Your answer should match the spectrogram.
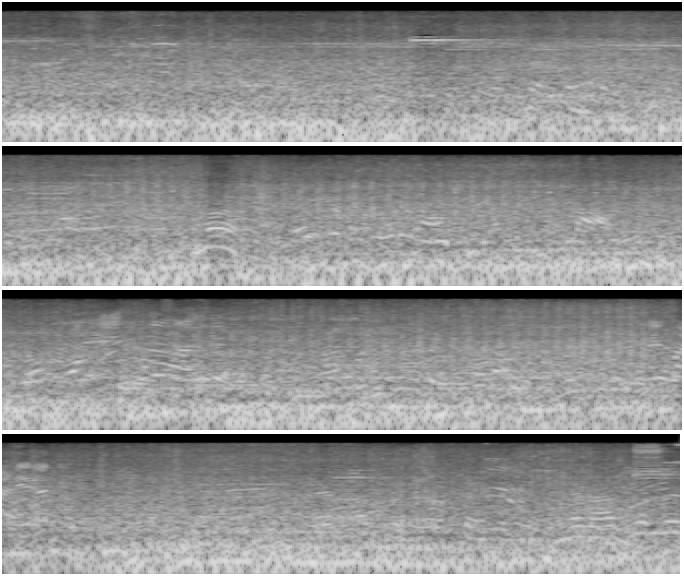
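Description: Steady street traffic noise with the voices of a crowd talking over it.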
